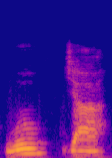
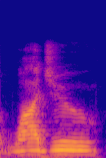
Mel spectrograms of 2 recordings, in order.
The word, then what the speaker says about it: Wuja: and short and simple, Wuja. A lot of people butcher butcher up my name if they see it spelled, but uh my name is pronounced Woo Ja.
